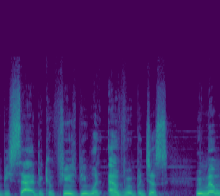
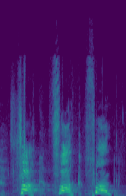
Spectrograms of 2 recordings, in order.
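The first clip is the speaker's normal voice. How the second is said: much higher, strained repeated curses; anguished cursing; much slower than usual. Retold or imitated. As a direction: cry out each curse in despair. Cursing in despair.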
